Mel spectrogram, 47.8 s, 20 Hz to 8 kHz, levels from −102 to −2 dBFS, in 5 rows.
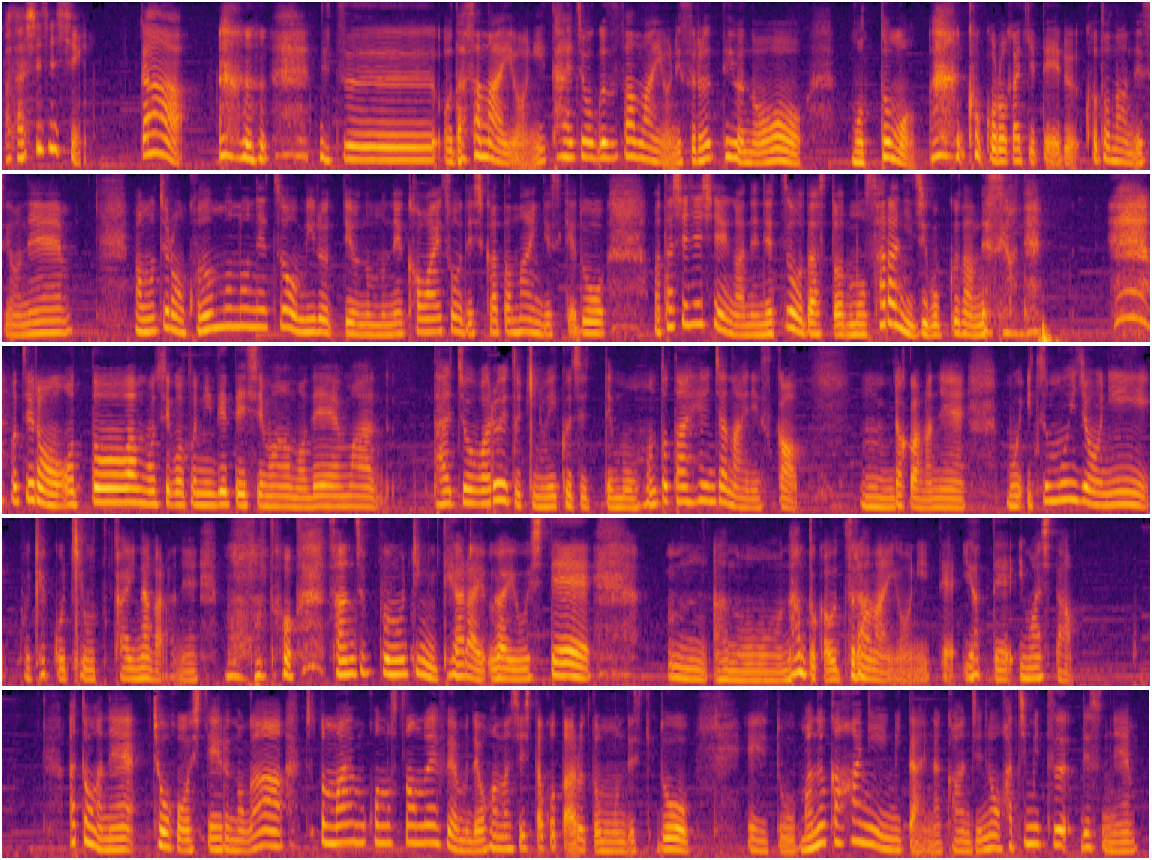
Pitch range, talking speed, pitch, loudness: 180-260 Hz, 335 characters per minute, 215 Hz, -24 LUFS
